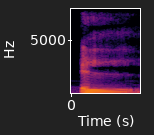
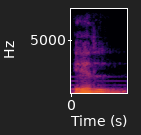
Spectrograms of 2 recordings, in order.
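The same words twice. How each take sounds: First: The L is said with force, tongue pressed. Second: The L is said softly and lightly. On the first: The speaker calls it right. "একটু জোর দিয়ে বলতে হবে এল" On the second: The speaker calls it wrong. "খুব সহজভাবে যে এল"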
